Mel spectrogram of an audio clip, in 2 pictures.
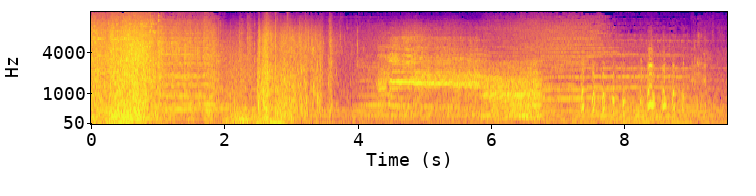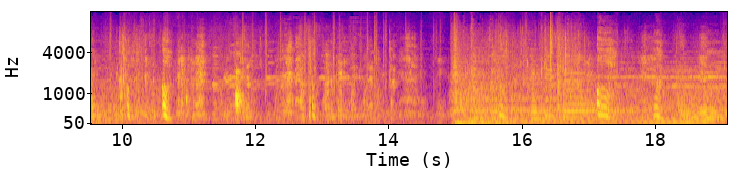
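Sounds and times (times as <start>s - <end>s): crash: 0.0s - 3.5s
background music: 0.8s - 12.1s, 14.9s - 19.0s
cow mooing: 4.3s - 6.9s.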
